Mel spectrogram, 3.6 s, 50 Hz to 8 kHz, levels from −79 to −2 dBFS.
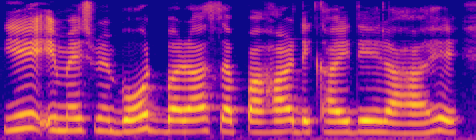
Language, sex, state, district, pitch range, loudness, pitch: Hindi, female, Arunachal Pradesh, Lower Dibang Valley, 230-255 Hz, -13 LUFS, 235 Hz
